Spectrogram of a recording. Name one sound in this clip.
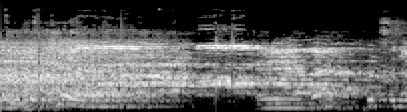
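Young players shout and celebrate.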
